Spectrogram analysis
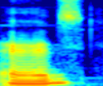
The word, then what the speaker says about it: herb: in the wild, medicinal herbs. So they're sometimes just herbs. I don't know how she's saying it, but I'm American, so we're going to call it an herb. The H is silent.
